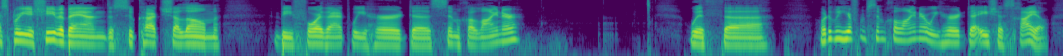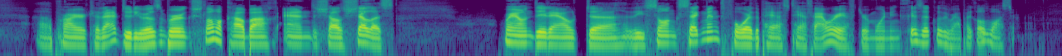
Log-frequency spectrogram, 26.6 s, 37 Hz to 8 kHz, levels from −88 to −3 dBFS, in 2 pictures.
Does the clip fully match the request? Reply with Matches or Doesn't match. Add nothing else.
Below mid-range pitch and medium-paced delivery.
Doesn't match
